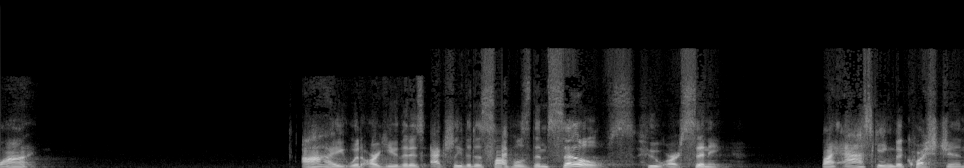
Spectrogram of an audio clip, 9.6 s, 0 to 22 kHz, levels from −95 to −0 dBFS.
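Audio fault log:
4.97–5.04 s, short concealed packet loss: Just after "that it's actually the", about 40 ms of sound briefly smears. That stretch never reached the decoder in time, so the receiver continued the preceding sound to fill the hole, then blended back into the real audio before "themselves who are sinning".
5.02–5.20 s and 8.62–9.04 s, lost packet rebuilt from error correction: Two stretches of about 100 ms and 220 ms turn rougher and noisier, with no gap. Each lost packet was replaced by the lower-bitrate backup copy carried in the packet after it, which the Opus decoder at 40 kbps played in its place.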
